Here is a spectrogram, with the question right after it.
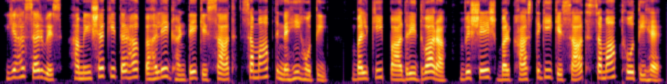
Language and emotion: Hindi, neutral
